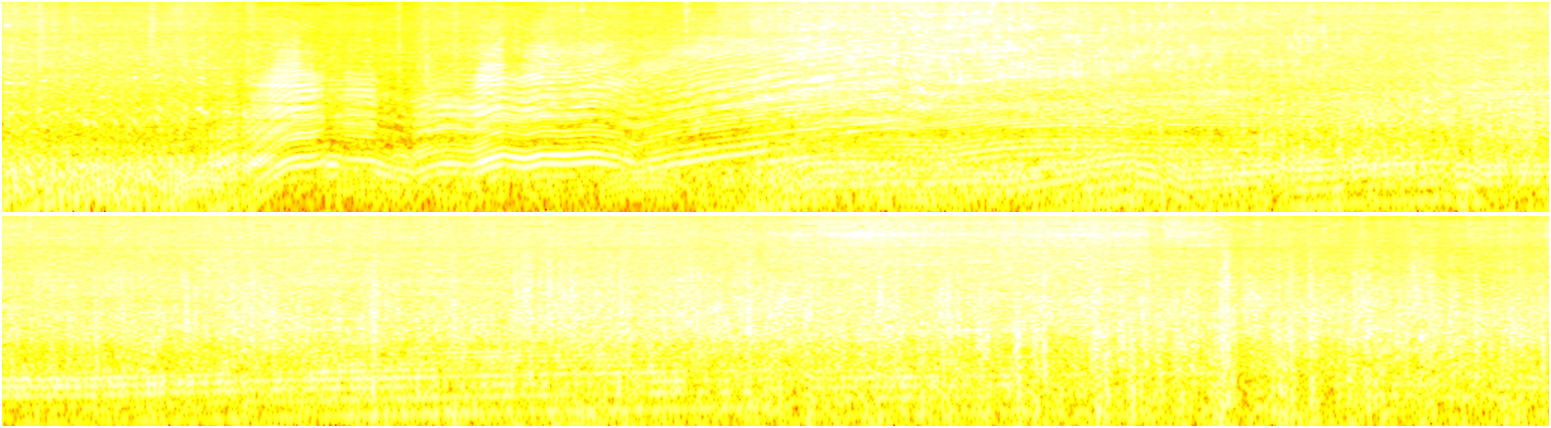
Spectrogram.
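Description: Motor scooter engines running as a pack of riders pulls away and rides down the street, with engines revving up and down in the first few seconds, then a steady engine drone under wind and road noise.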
